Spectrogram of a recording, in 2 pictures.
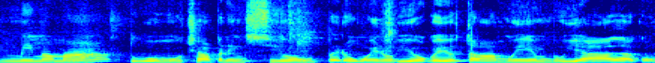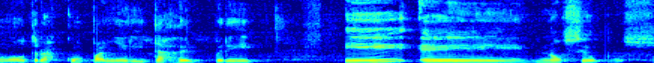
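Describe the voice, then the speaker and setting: A woman speaks at a medium pitch and a fairly slow pace. Her tone is dark and mellow, with ordinary pitch variation. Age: 70s. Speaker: retired literacy volunteer teacher. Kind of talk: interview testimony. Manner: hesitant with fillers.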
